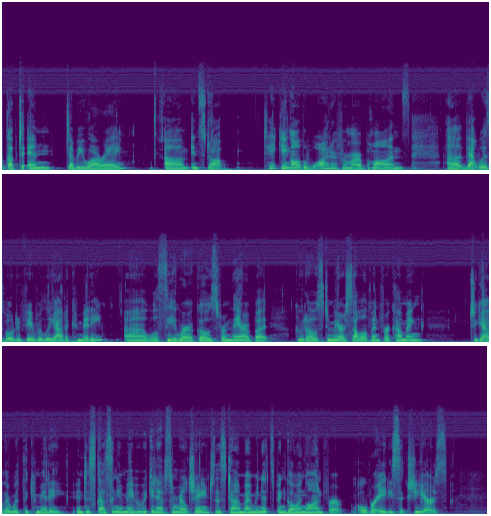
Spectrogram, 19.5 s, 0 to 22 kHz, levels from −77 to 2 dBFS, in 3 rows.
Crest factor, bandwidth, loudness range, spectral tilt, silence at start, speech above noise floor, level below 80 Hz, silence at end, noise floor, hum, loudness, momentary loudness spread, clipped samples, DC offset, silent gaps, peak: 14 dB; 14.5 kHz; 2 LU; -5.5 dB/octave; 0 s; 27 dB; -38 dBFS; 0.55 s; -49 dBFS; none; -23 LUFS; 7 LU; under 0.1%; under 0.1%; none; -8 dBFS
